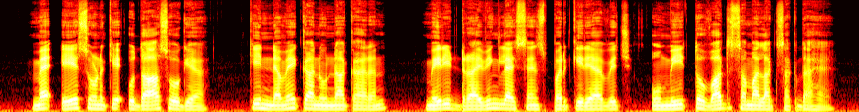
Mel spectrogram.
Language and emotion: Punjabi, sad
